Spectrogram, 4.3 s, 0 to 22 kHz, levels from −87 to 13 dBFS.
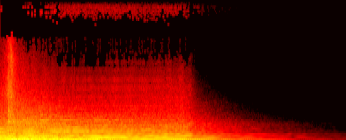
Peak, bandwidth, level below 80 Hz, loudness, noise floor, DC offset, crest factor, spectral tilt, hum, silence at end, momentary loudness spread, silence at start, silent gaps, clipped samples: -2 dBFS; over 20 kHz; -24 dBFS; -16 LUFS; -62 dBFS; under 0.1%; 16 dB; -6 dB/octave; none; 1.3 s; 16 LU; 0 s; none; under 0.1%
